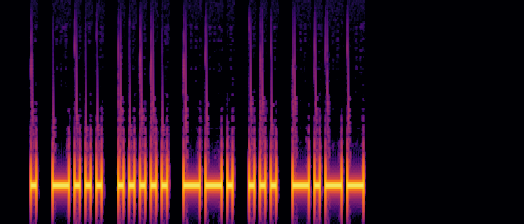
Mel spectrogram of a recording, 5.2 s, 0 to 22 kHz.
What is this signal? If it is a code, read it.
Morse code, heard as a keyed tone, about 22 wpm, 700 Hz. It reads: EB5GSY
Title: DXCC-100 Call Signs - 6 Characters - 22wpm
